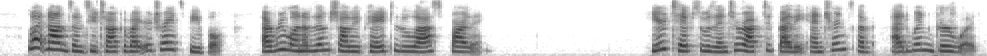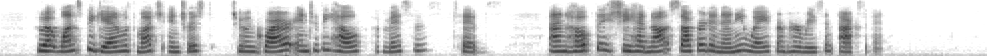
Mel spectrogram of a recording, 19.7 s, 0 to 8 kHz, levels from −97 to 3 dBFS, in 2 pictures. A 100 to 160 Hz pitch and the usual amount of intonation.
No: very high, 275 Hz; average, 3.2 semitones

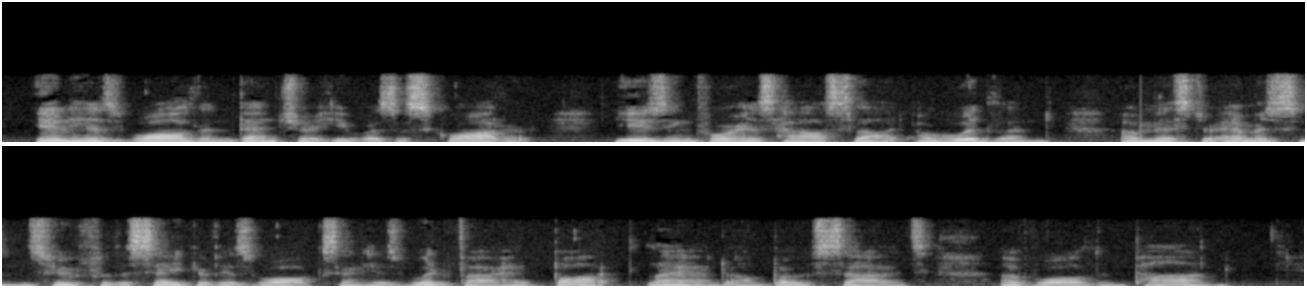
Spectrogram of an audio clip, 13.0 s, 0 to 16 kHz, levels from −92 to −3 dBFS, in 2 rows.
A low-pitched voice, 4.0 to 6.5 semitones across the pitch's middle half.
No: low, 115 Hz; narrow, 2.6 semitones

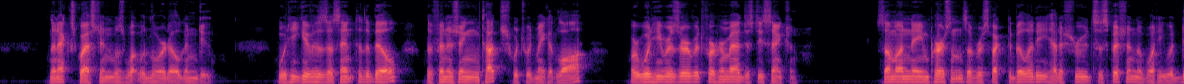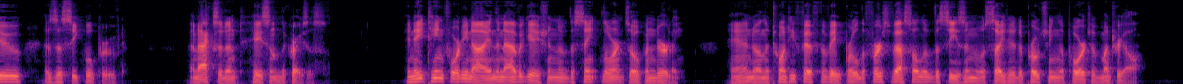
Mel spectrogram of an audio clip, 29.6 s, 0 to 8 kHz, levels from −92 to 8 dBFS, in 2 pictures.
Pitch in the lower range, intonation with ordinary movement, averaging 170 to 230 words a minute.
Yes: very low, 85 Hz; average, 3.2 semitones; average, 180 wpm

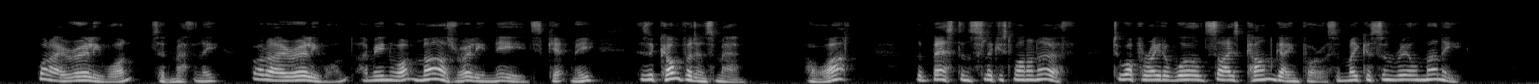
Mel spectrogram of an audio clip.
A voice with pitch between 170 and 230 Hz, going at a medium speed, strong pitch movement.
Yes: high, 190 Hz; average, 180 wpm; wide, 6.3 semitones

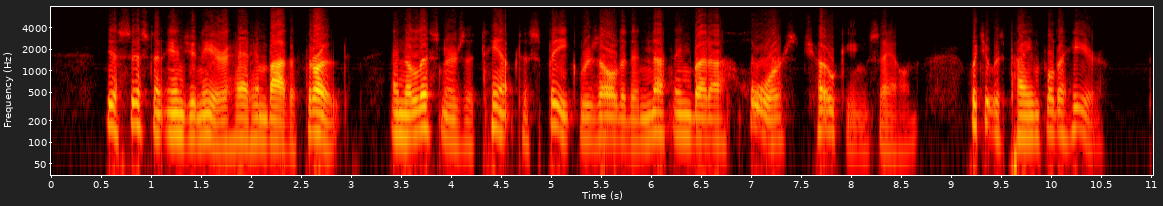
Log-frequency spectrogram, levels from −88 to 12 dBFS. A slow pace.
No: average, 150 wpm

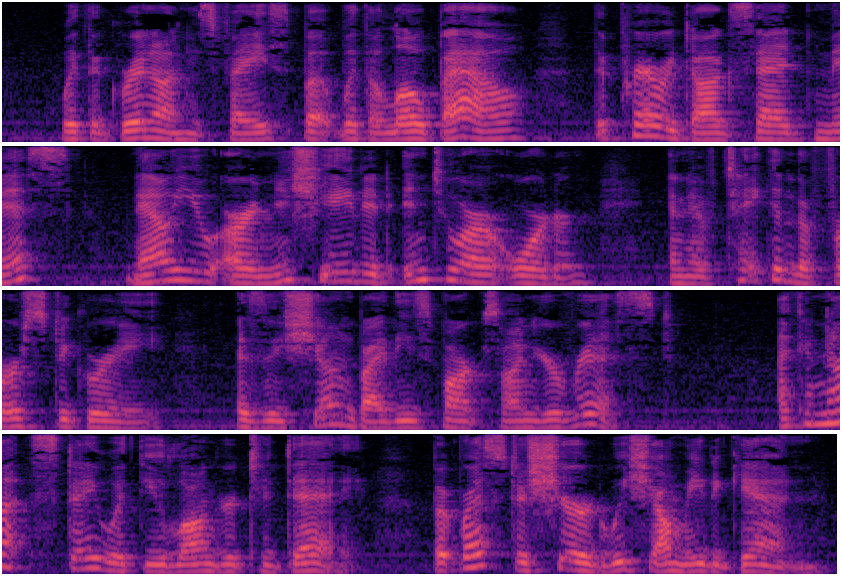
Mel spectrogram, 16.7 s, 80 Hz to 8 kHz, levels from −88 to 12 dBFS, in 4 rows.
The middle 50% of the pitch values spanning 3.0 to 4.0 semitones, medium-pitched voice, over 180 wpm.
Yes: average, 3.4 semitones; medium, 155 Hz; average, 195 wpm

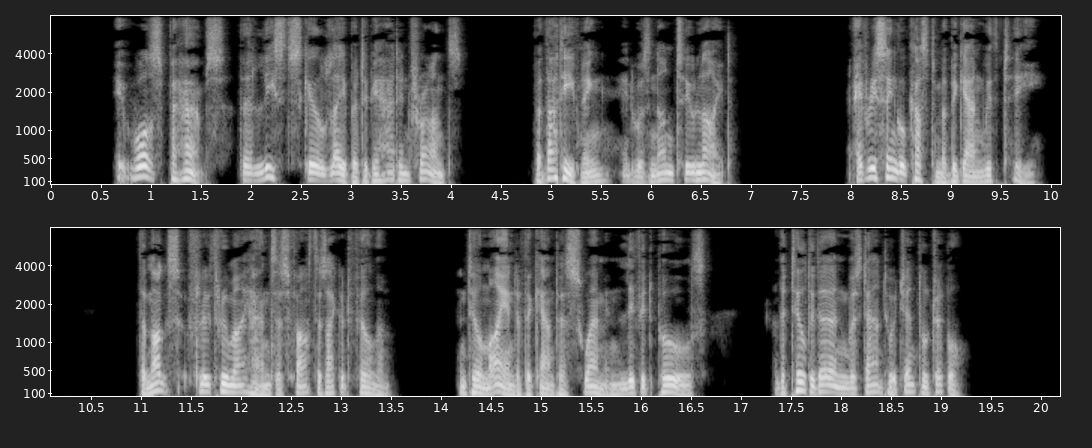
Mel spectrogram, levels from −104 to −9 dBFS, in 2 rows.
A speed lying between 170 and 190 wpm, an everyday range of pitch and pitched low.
Yes: average, 175 wpm; average, 4.9 semitones; low, 115 Hz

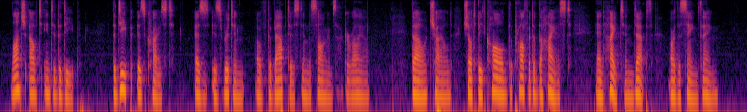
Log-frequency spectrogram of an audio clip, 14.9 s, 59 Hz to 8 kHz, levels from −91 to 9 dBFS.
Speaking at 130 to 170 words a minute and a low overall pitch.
Yes: average, 155 wpm; low, 120 Hz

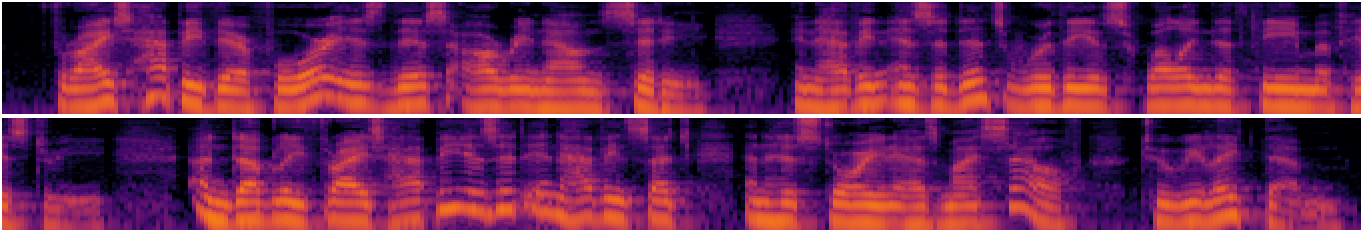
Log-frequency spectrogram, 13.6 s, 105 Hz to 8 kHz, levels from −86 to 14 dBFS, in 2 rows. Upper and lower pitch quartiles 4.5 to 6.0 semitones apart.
No: average, 2.9 semitones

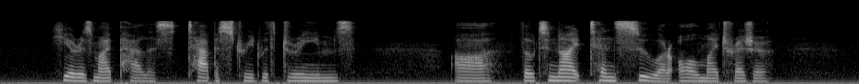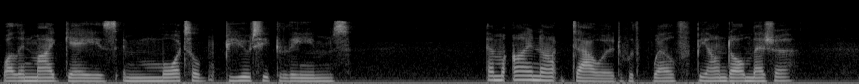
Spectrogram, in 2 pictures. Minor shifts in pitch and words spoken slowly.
Yes: narrow, 1.9 semitones; slow, 115 wpm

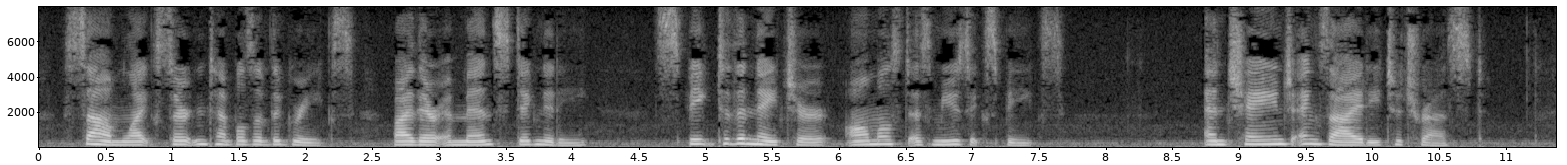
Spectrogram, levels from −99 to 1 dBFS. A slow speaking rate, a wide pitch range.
No: slow, 125 wpm; average, 3.4 semitones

